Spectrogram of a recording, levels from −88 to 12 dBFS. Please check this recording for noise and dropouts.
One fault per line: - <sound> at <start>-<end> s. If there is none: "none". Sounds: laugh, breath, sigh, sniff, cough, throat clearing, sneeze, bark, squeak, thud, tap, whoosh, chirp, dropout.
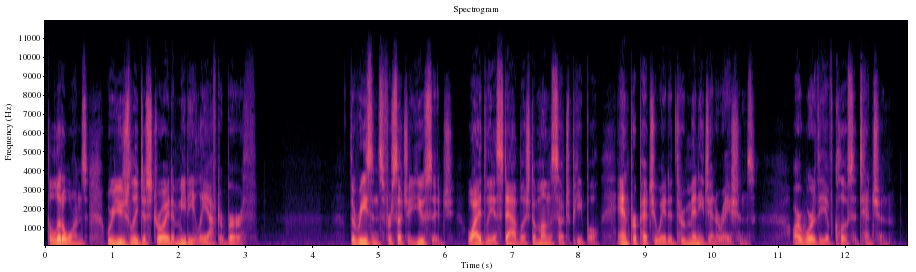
none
